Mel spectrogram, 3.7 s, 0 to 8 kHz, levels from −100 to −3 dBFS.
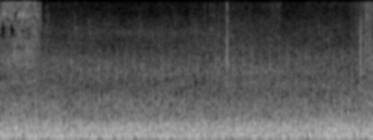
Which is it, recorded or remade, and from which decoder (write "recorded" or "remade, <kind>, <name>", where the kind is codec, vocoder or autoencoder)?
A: recorded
